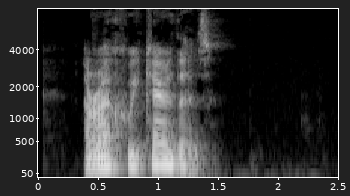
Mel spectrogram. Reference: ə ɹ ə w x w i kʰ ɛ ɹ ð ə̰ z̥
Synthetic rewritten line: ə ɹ a w x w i kʰ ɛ ɹ ð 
